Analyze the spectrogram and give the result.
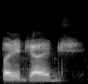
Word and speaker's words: Buttigieg: So I think that, Mayor Pete Buttigieg, I think I learned how to pronounce his name correctly.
